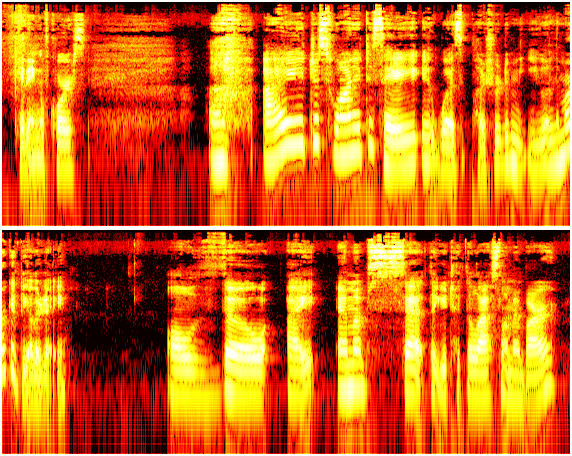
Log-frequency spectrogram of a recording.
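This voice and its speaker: A woman's voice: lowish voice, gravelly, a little mellow, no echo. A young woman playing a flustered, chatty witch in an audio drama, rambling awkwardly and correcting herself as she dictates a letter. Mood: shy, chatty. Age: young adult. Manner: rambling, awkward, self-correcting, sighing asides. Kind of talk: audio drama monologue, conversational.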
